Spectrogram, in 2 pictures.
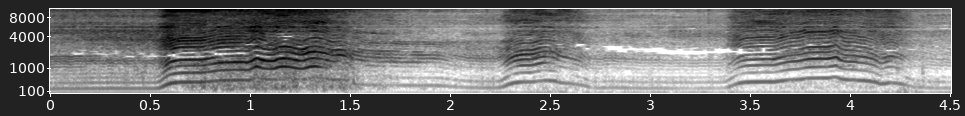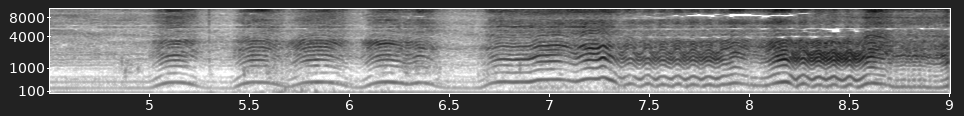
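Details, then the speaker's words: Traxxas T-Maxx two-stroke nitro engine running for the first time in 10 years, hot: high thin screamy buzz revving in quick bursts; running a little lean and needs more tuning. "Needs a little more tuning, obviously. She's a little bit lean. And this is the first time it's run in 10 years."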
